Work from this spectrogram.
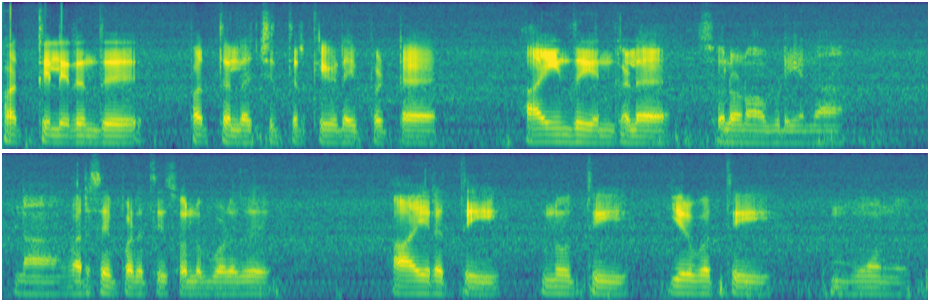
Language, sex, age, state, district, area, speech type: Tamil, male, 30-45, Tamil Nadu, Pudukkottai, rural, spontaneous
